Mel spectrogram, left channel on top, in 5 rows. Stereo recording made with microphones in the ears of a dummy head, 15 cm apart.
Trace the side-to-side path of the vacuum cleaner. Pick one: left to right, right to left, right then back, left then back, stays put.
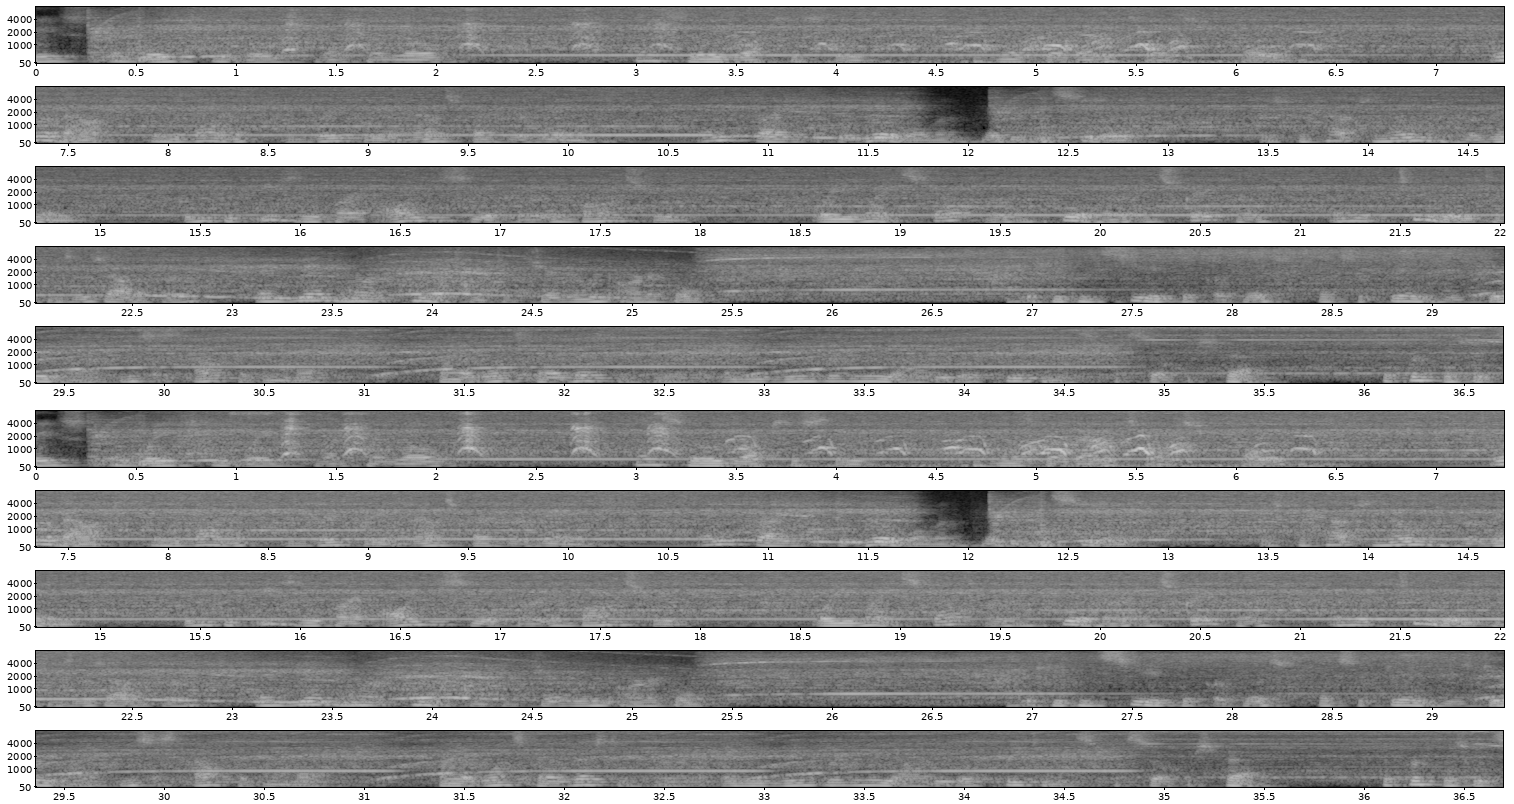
right then back.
